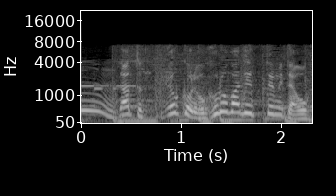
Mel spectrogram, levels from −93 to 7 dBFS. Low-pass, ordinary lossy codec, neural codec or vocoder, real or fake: 7.2 kHz; none; none; real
